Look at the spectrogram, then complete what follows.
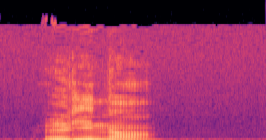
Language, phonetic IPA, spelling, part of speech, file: Polish, [ˈlʲĩna], lina, noun, Pl-lina.ogg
